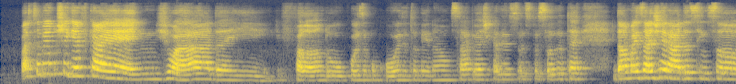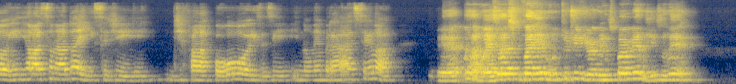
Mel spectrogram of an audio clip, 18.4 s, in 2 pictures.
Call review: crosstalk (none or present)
none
